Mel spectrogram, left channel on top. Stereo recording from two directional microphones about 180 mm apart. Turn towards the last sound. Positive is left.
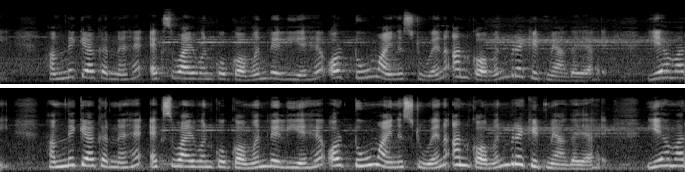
turn(degrees=-45)  # may be behind; listen again after turning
